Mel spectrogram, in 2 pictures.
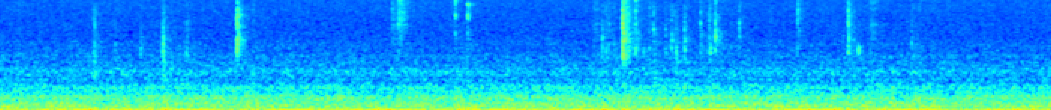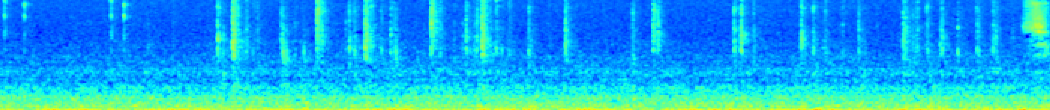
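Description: Computer keyboard being typed on: scattered single keystrokes and quick runs of clicks, busiest in the second half, over a steady low hum.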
